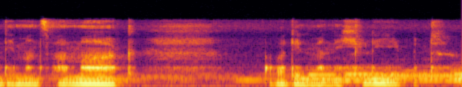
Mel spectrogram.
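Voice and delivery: soft, seductive whispering voice in his head; whispered. Acted. Witch's voice whispers inside Erik's head, seductively soft. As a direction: slowly whisper his longings to lure him. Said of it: "flüsterte die Stimme in seinem Kopf".

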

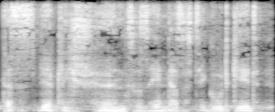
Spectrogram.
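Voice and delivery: high, breezy voice with whispered peaks; mad old king. Acted. Mad king cheerfully admits shooting the guards. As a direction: confess the killings cheerfully like a madman.

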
